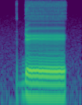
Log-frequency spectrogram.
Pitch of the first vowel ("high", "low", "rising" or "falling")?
low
